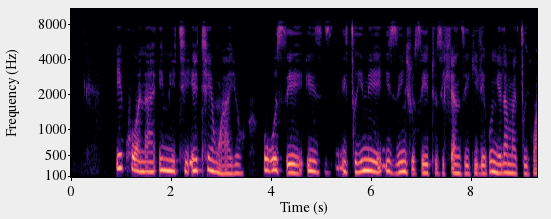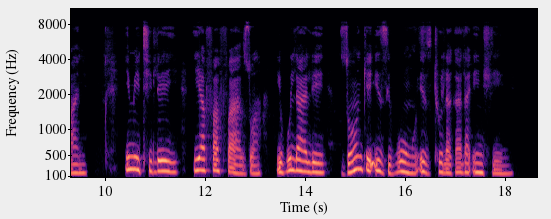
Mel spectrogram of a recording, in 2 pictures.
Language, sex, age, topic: North Ndebele, male, 36-49, health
